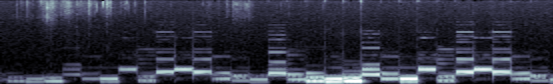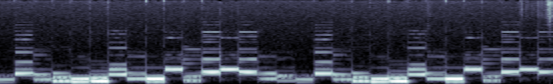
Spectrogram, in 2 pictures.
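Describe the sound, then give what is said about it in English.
A bleepy electronic bass loop built on a looping device that quantizes beats: short synthetic tones repeat in a tight rhythmic pattern, mostly low and bright, playing alone without voices. “I will play you just the bleepy loop that it came up with first, which sounds like this.”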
